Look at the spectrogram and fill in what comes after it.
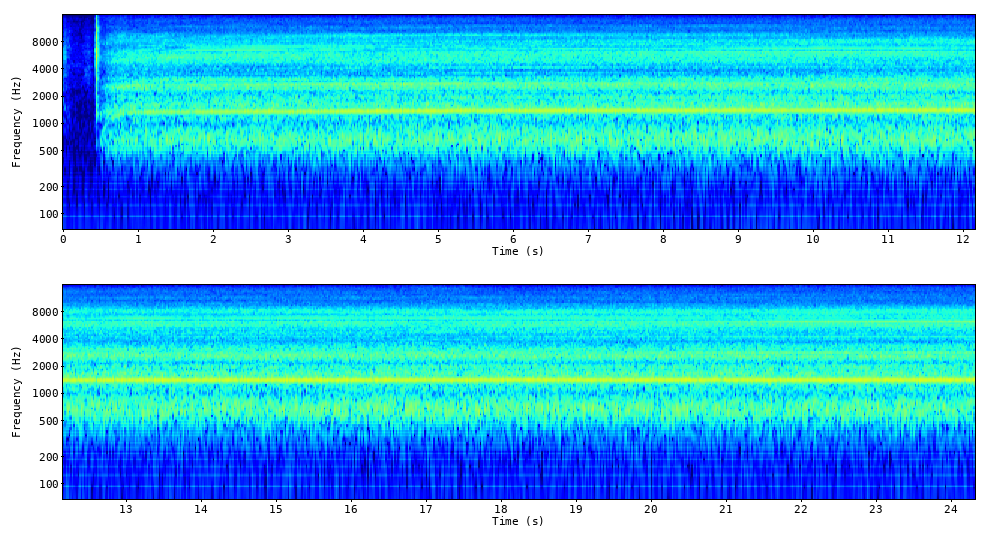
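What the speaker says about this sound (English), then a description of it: "Grab the heat tool." A crafting heat tool for embossing switches on with a click and blows continuously, a steady whirring fan hum with a high whine, close and unbroken, no speech.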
